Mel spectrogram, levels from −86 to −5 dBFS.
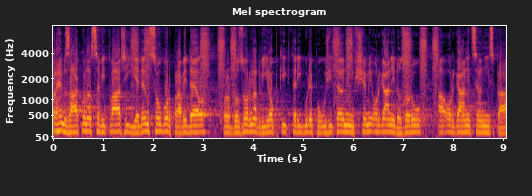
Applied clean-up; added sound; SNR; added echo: none; Respiratory sounds; 15 dB; none.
